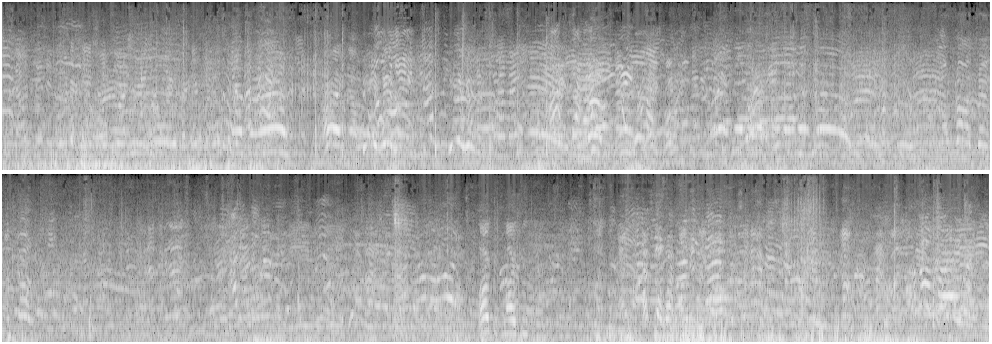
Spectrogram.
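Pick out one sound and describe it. Young girls shout and cheer nearby.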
